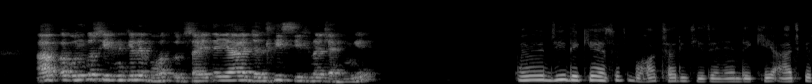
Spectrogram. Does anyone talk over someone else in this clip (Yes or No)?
No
